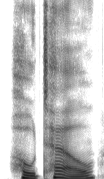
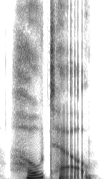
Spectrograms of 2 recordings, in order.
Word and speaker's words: hotel: Hotel, hotel, not hotel.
